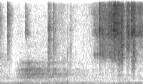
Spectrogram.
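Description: Faint rustling of fabric with a few small clicks and rattles as the heated hoodie's battery pocket is handled, with a soft rustle near the end.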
